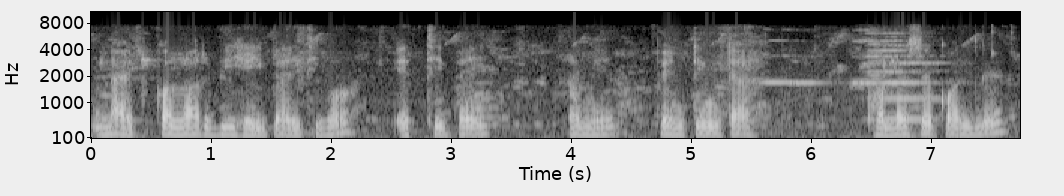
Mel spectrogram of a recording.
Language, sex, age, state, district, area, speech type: Odia, female, 45-60, Odisha, Sundergarh, urban, spontaneous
